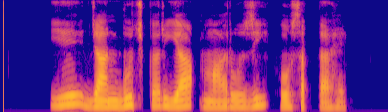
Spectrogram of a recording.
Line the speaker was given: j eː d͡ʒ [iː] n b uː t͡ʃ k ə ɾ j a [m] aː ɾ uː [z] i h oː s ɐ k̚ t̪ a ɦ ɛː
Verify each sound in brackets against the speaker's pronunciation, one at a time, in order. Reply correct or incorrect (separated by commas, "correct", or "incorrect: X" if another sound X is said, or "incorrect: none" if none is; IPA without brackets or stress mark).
incorrect: aː, correct, correct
